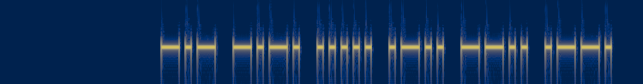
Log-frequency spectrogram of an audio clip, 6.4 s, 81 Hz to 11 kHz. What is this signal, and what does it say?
Morse code, heard as a keyed tone, about 21 wpm, 700 Hz. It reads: KC5LZP
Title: USA Call Signs - 6 Characters - Repeated 2x - 20wpm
